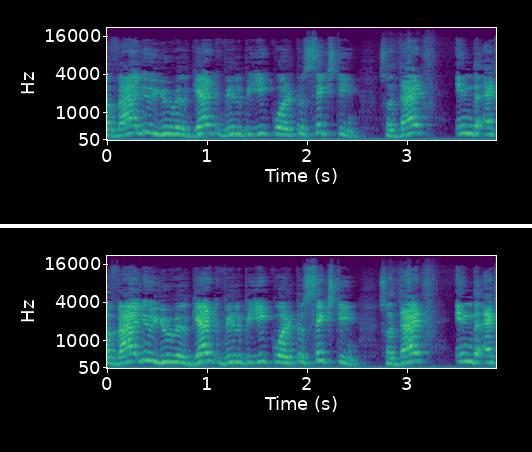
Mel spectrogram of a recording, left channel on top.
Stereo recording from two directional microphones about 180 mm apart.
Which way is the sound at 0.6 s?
20° right (ahead or behind).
